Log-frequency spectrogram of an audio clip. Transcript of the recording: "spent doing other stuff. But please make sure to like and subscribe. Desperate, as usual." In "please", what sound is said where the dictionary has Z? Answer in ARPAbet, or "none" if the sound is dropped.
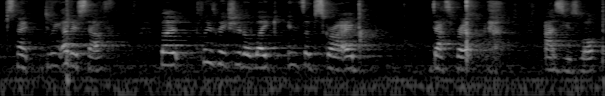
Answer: Z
